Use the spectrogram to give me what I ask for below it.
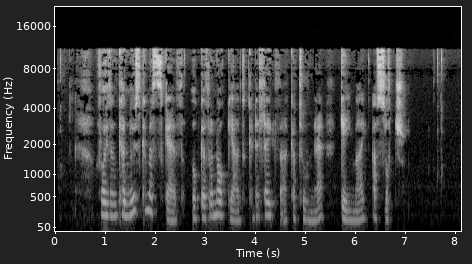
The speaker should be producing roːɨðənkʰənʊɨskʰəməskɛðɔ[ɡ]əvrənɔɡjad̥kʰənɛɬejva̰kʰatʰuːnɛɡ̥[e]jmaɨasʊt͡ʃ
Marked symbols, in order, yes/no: yes, yes

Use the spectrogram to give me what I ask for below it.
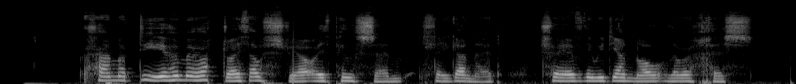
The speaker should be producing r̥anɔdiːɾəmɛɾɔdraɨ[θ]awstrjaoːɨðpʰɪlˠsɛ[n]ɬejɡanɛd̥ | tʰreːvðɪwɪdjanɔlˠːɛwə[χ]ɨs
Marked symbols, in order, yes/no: yes, yes, yes

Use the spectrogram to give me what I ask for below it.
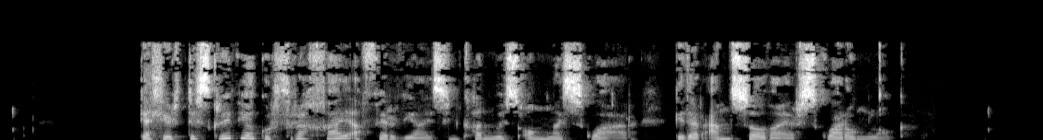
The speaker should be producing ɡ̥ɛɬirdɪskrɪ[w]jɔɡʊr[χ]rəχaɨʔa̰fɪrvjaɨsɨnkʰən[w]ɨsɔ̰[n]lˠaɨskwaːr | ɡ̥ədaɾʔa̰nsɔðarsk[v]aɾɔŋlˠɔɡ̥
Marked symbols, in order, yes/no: no, no, yes, no, no

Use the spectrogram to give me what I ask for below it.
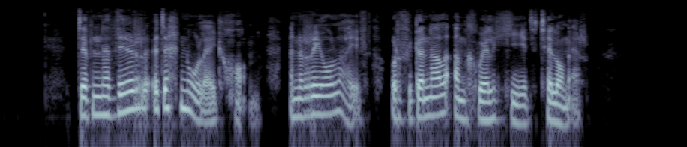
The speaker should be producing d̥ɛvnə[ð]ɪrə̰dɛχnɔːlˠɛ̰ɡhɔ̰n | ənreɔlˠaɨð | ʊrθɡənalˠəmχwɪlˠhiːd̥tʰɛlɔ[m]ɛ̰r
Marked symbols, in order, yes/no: yes, yes

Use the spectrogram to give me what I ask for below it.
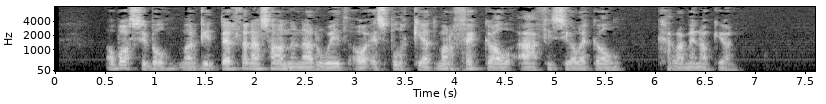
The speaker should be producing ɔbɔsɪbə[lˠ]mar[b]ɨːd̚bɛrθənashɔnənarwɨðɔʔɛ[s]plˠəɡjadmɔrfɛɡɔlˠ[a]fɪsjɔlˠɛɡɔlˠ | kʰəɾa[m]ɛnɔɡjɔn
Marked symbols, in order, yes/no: yes, no, yes, yes, yes

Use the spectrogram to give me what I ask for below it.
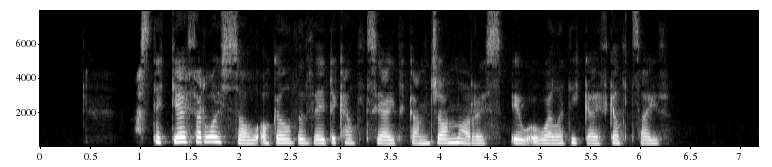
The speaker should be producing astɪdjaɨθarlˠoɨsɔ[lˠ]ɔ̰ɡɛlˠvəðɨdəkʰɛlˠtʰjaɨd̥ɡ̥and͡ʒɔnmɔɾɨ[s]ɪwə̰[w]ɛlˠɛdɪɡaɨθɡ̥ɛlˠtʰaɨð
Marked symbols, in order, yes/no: yes, yes, yes

